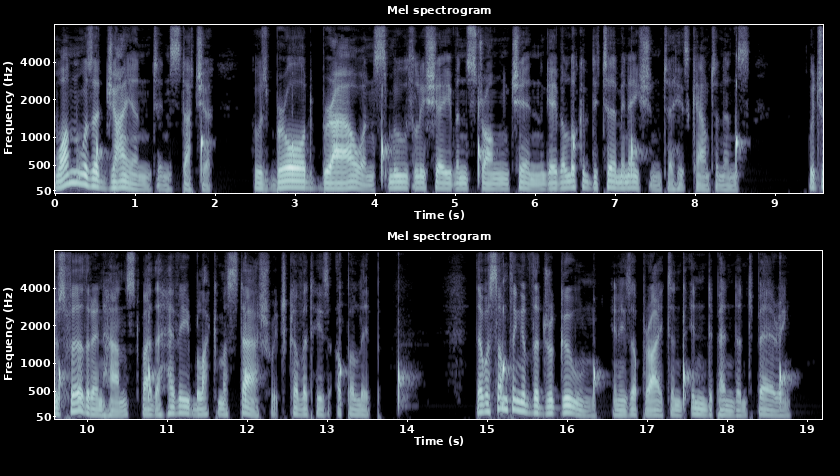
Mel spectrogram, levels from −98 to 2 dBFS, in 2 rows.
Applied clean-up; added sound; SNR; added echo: classical method spectral subtraction.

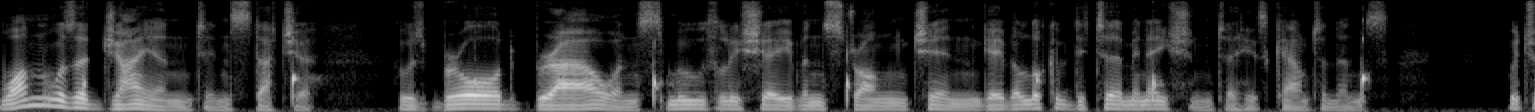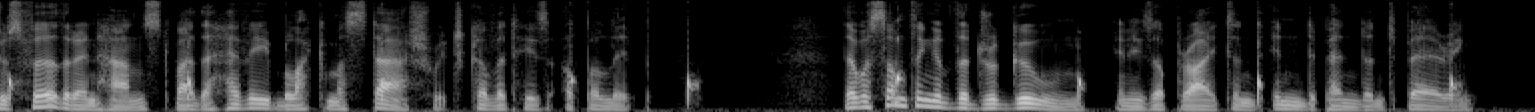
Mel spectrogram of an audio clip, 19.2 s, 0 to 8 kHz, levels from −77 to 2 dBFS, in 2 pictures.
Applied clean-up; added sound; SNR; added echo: neural diffusion model UNIVERSE++.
